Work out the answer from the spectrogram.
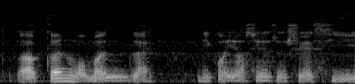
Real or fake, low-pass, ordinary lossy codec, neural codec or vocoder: fake; none; none; vocoder, 22.05 kHz, 80 mel bands, HiFi-GAN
